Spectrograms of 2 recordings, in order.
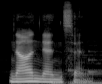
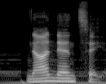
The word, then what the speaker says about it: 何年生: Nannensen. 何年生 Nannensei. Oh, I keep saying sen. Nannensei.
